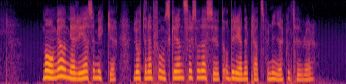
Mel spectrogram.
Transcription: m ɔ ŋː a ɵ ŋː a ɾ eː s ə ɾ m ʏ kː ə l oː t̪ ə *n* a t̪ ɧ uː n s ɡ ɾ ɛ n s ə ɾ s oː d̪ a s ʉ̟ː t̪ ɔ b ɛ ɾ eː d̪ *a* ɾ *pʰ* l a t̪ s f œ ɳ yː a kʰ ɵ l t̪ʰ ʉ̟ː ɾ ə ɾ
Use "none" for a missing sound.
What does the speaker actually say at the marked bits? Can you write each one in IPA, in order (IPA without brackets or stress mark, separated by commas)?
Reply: ɳ, ə, pʰ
